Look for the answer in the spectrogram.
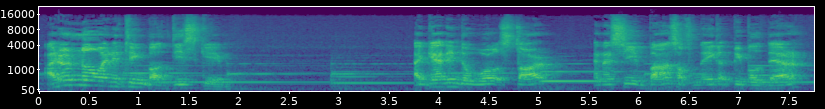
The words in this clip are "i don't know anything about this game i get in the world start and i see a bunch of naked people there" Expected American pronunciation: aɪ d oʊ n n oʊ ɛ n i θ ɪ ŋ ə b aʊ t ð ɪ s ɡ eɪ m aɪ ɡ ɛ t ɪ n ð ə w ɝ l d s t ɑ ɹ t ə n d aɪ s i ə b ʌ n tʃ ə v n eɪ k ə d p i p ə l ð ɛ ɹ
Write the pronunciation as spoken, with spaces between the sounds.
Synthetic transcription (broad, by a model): aɪ d oʊ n n oʊ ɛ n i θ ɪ ŋ ə b aʊ t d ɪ s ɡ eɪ m aɪ ɡ ɛ t ɪ n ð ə w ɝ l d s t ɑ ɹ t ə n aɪ s i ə b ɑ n s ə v n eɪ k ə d p i p ə l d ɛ ɹ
